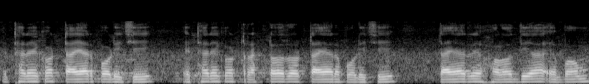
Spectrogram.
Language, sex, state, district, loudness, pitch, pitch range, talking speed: Odia, male, Odisha, Malkangiri, -15 LUFS, 120 Hz, 115-130 Hz, 150 wpm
